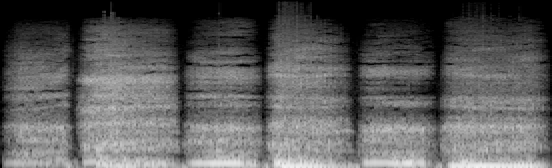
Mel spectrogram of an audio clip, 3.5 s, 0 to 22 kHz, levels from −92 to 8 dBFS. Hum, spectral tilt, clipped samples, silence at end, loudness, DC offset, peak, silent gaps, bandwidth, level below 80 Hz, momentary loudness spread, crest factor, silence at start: none; -5.5 dB/octave; 1%; 0.05 s; -13 LUFS; under 0.1%; 0 dBFS; none; 10 kHz; -10 dBFS; 7 LU; 8 dB; 0.05 s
